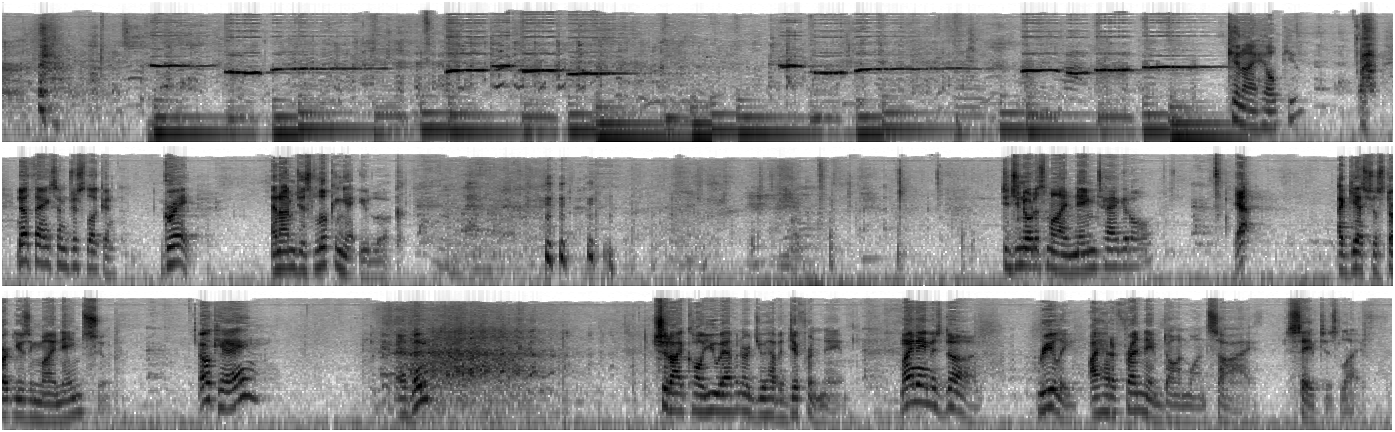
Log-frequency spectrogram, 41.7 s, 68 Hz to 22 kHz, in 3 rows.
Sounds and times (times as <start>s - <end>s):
Music: 1.4s - 12.6s
Speech: 14.1s - 15.9s, 16.6s - 18.0s, 29.8s - 30.5s, 31.8s - 32.1s, 34.4s - 37.6s, 38.2s - 41.6s.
